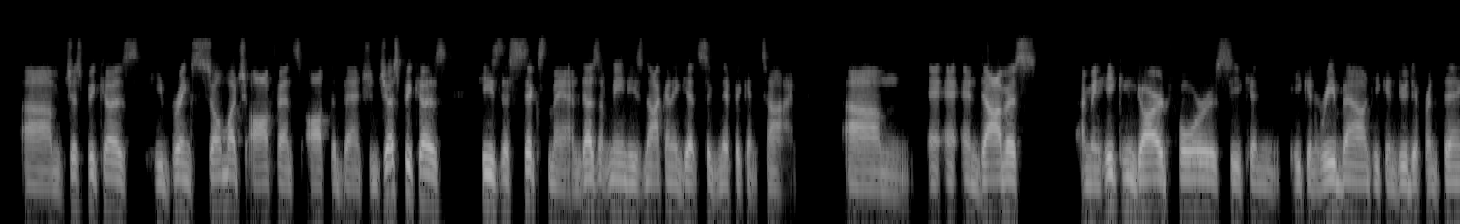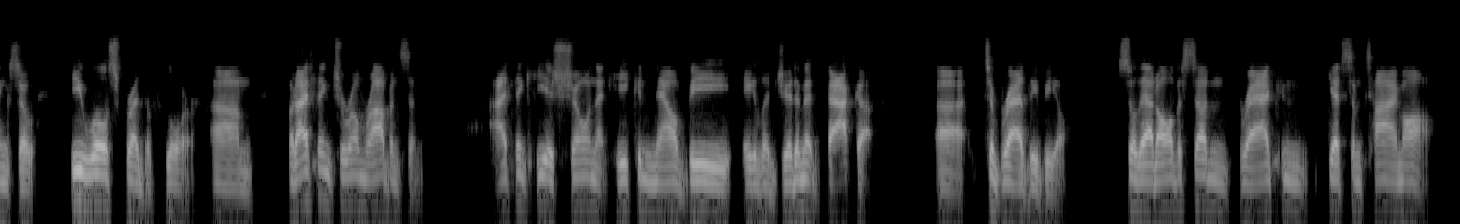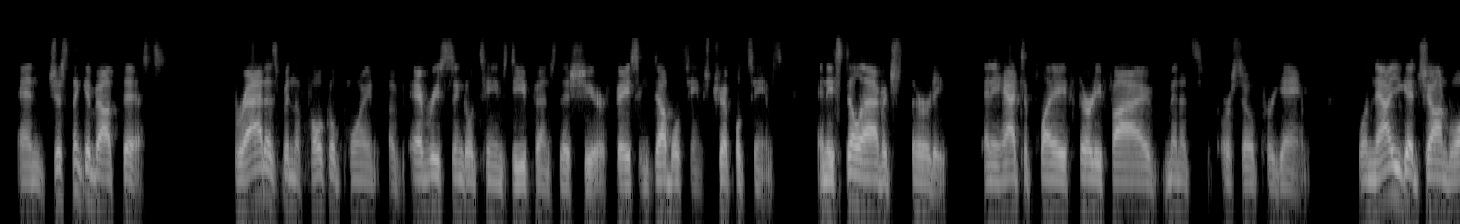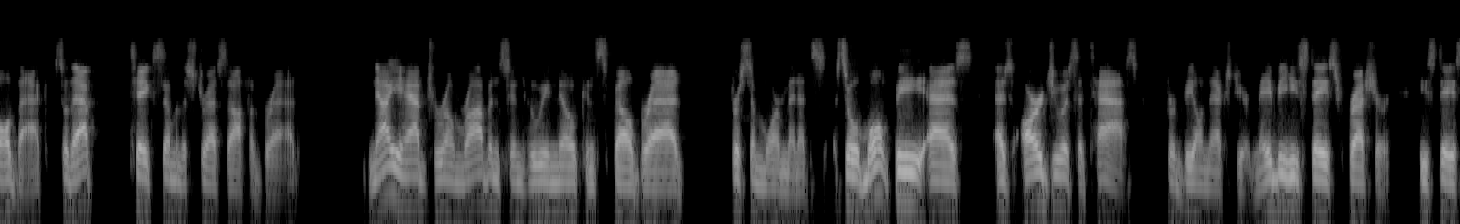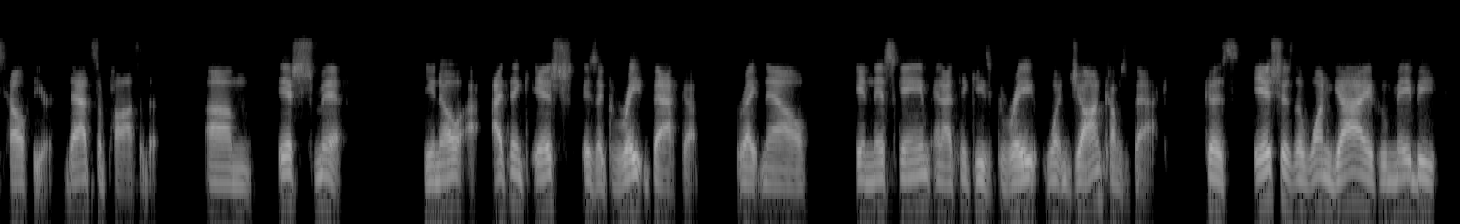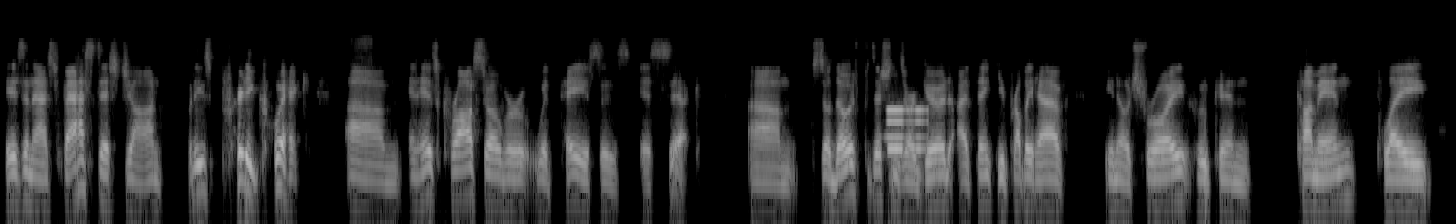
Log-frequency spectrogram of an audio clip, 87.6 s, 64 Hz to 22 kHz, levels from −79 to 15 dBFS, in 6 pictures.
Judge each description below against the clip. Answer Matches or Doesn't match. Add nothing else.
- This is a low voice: Matches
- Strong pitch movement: Doesn't match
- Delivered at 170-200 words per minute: Matches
